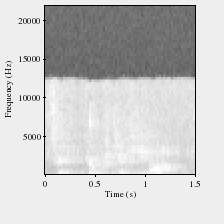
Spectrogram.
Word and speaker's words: 積極的な: 조사 부분까지도 국사적이니 국사적이나積極的に積極的な. 그런데 이것은 이제 이론적으로 알고는 있는데 이해는 했지만 실제로 그렇게 발음하는 것은 결코 쉽진 않습니다.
